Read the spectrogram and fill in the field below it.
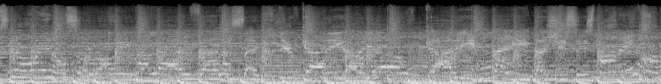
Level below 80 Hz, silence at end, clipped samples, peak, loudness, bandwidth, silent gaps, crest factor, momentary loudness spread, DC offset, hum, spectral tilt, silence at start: -16 dBFS; 0 s; under 0.1%; 0 dBFS; -10 LUFS; 17.5 kHz; none; 10 dB; 1 LU; under 0.1%; none; -4.5 dB/octave; 0 s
